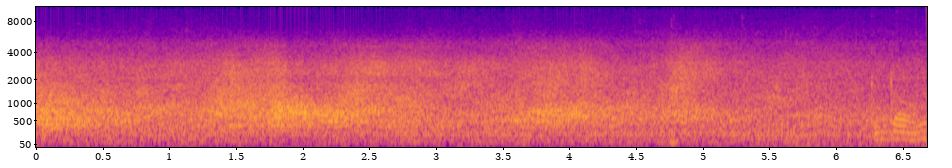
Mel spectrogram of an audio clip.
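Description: An old Air New Zealand airliner at Auckland International Airport gives a steady, loud engine roar that swells and eases, with a person talking over it.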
